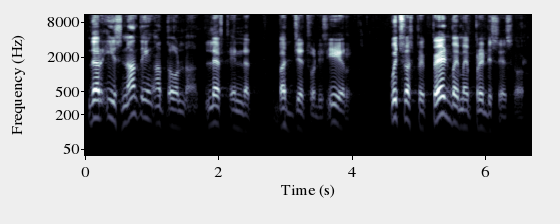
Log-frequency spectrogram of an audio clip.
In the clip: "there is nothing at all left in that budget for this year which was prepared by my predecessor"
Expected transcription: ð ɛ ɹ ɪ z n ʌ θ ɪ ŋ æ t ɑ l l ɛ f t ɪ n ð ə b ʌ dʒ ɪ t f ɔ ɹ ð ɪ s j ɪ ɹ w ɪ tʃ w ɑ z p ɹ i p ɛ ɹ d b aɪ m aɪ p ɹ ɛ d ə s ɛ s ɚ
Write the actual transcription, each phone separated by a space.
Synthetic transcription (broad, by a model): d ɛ ɹ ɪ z n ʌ t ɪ ŋ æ t ɑ l l ɛ f t ɪ n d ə b ʌ dʒ ɪ t f ɔ ɹ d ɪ s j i ɹ w ɪ tʃ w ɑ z p ɹ i p ɛ ɹ d b aɪ m aɪ p ɹ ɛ d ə s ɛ s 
